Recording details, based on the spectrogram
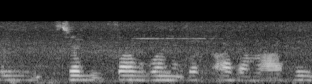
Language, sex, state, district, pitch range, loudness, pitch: Hindi, female, Jharkhand, Jamtara, 185-205 Hz, -18 LUFS, 200 Hz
